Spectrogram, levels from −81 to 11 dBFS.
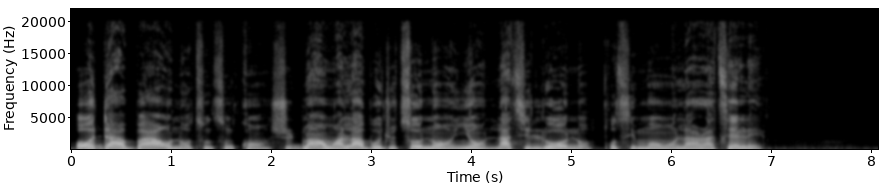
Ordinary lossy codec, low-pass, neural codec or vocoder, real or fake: none; none; none; real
